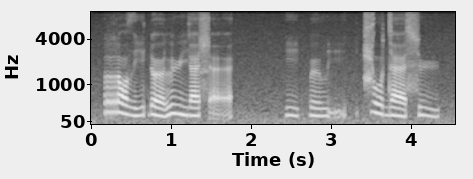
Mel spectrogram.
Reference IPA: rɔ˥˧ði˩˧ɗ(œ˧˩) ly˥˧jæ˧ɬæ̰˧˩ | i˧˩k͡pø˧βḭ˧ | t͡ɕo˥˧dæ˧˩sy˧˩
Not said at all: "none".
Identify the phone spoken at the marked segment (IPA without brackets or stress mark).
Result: œ˧˩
